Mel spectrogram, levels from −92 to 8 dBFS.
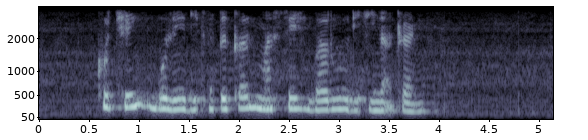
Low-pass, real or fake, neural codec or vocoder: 3.6 kHz; fake; codec, 16 kHz, 8 kbps, FreqCodec, larger model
